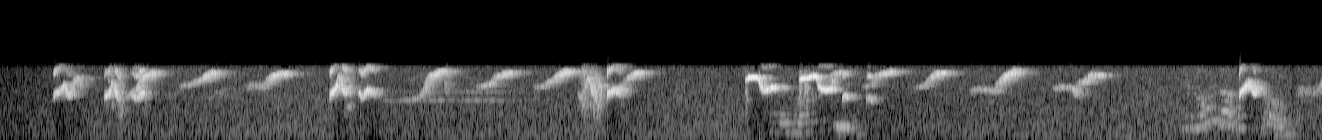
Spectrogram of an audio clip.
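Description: A cockatiel repeats bright, rising whistled calls in quick succession, a few with harsher notes.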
